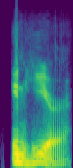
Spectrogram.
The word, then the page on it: inhere: American English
